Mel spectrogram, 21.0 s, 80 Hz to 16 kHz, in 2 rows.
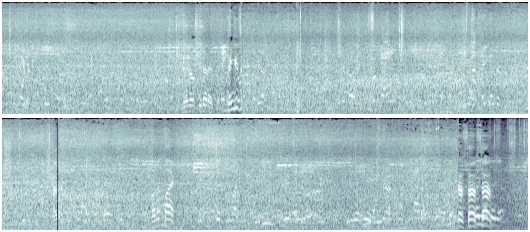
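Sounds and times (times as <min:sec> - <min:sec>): street traffic noise: 0:00.0 - 0:21.0.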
